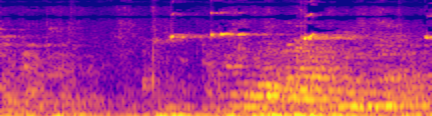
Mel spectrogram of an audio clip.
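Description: Badminton players' footfalls thudding on a wooden gym floor, with short high shoe squeaks and a sharp knock at the start. Voices call out from about a second in.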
